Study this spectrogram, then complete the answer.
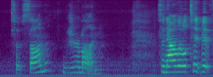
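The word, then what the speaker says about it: St-Germain: And instead of saying saint, you actually say son. So son Jer Mahn.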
